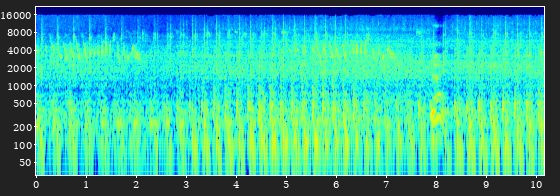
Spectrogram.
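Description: Narrowboat's diesel engine idling at tickover once warmed up: a steady, rapid, even chugging. A short rising-and-falling squeak sounds about eight seconds in.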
